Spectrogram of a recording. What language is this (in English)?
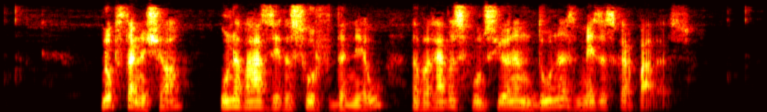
Catalan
